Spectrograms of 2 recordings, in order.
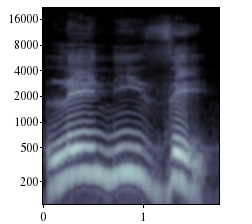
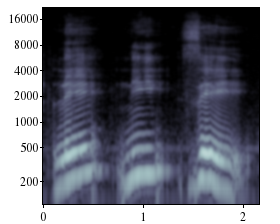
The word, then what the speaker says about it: Lenise: Cuidado quando você for pronunciar Lenise. Você tem que pronunciar bem forte para que você possa conseguir sintonizar esse canal. Porque tem vários nomes, né, assim, parecidos. Então, às vezes, você pede um canal e acaba caindo em outro canal. Mas sempre quando você for pronunciar o meu nome, você fala Missionária Lenise. Com Z, viu? Lenise.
